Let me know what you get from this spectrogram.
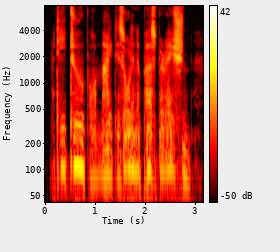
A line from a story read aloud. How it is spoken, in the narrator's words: whispered Kitty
